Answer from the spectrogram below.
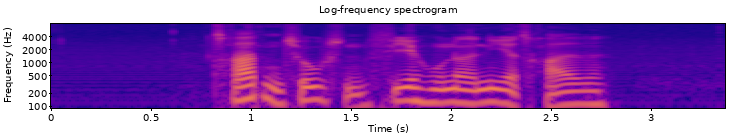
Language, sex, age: Danish, male, 27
